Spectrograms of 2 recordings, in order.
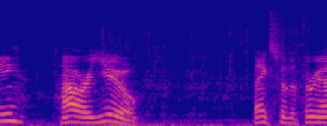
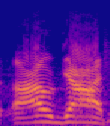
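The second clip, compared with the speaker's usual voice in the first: panicking gamer; 3 semitones higher, 10 dB louder than usual. Real, not acted. Still reeling from scare.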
